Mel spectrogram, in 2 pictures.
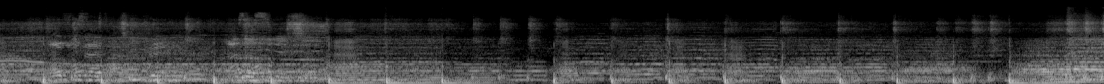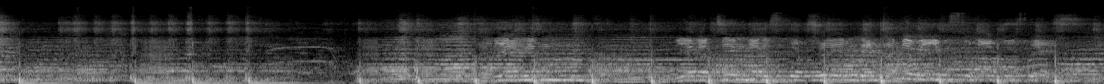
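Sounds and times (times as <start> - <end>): band playing march music: 0.0 - 22.0
steady drum beat: 0.0 - 22.0.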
